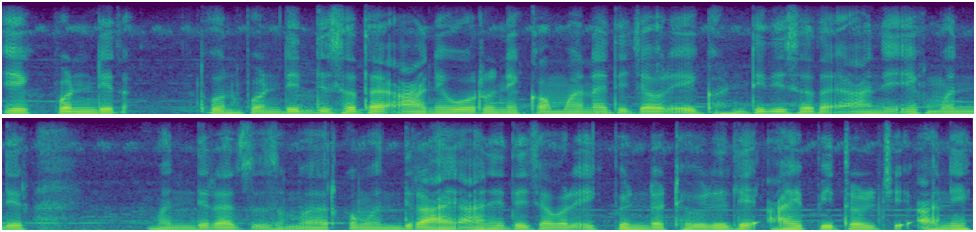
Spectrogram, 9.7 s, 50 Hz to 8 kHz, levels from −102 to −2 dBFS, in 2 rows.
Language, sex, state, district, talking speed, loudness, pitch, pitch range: Marathi, male, Maharashtra, Solapur, 175 wpm, -21 LUFS, 125 Hz, 120-130 Hz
